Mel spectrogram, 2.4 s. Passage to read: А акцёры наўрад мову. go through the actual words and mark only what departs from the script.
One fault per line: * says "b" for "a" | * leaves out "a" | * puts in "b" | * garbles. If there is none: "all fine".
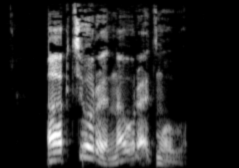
all fine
